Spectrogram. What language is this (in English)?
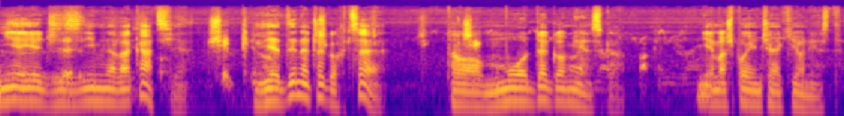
Polish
